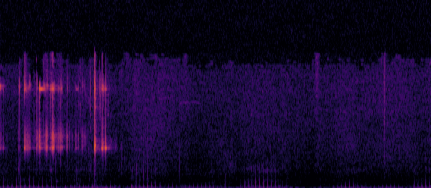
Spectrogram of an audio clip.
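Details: Adopted shelter cat in Japan purring in low, throbbing bursts that rise and fade every second or so, with a brief high jingling tinkle at the start.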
